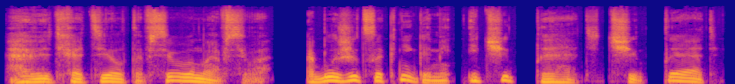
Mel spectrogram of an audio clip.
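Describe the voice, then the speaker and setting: A man reading an audiobook, voicing a calm, mild-mannered male teacher who turns out to be a killer, talking with curt, weary impatience. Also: on the low side, moderate pace, no room sound, studio quality.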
